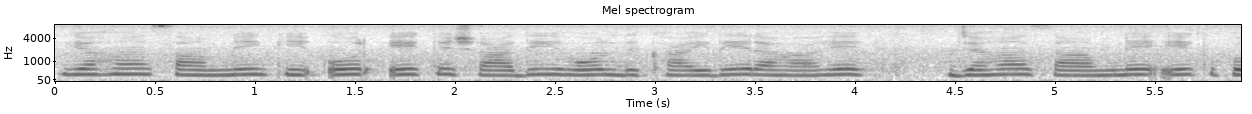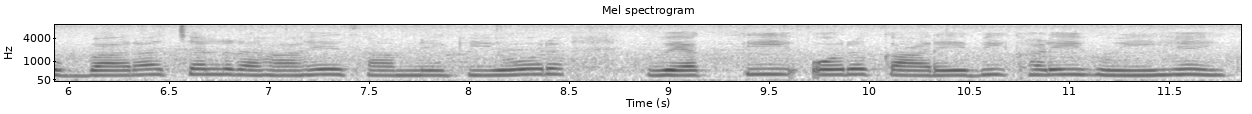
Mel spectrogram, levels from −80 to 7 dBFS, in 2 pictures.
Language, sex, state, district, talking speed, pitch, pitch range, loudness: Hindi, female, Bihar, Madhepura, 140 wpm, 245 Hz, 225-255 Hz, -33 LUFS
